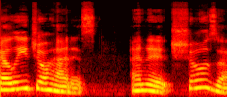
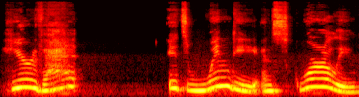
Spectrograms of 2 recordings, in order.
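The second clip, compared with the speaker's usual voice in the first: bouncy, louder picture-book reading; lively rhyming read-aloud; 3 dB louder, slower than usual. A narrator's reading. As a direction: read each rhyme like a game for kids.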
